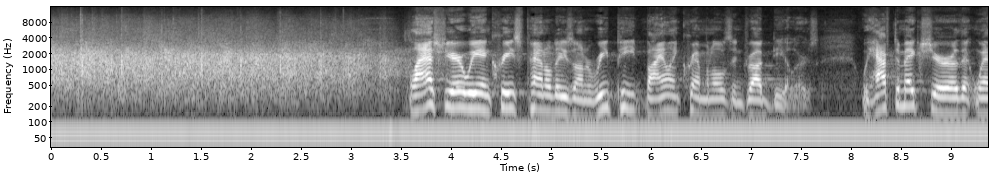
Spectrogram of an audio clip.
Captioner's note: applause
